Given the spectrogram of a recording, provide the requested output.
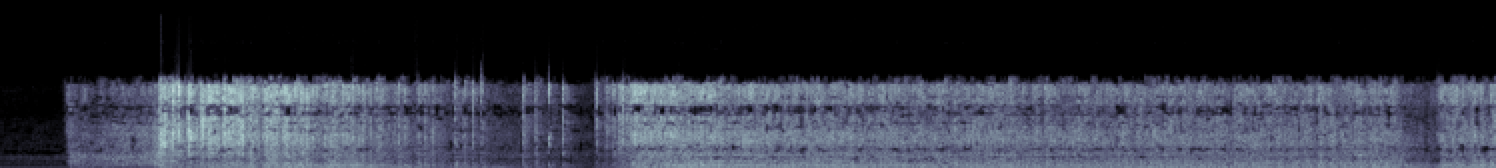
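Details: Hemi Cuda funny car, first fire-up: catches and settles into a loud, lumpy but steady idle with a firm low throb; sounds healthy, normal start and idle.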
